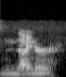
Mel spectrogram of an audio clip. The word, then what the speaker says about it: Niner: The second one is Niner. That's actually how you're supposed to pronounce it.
